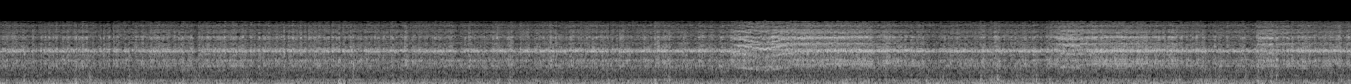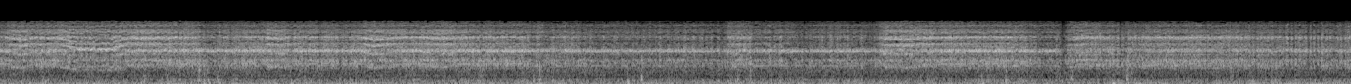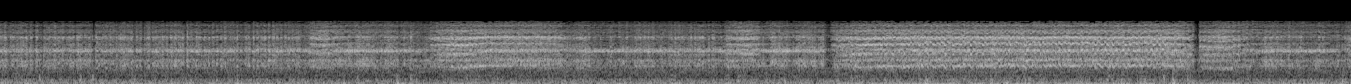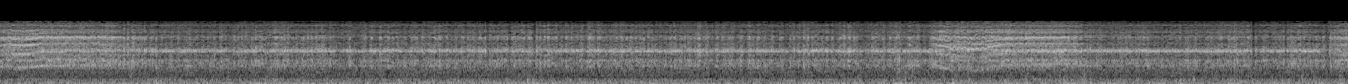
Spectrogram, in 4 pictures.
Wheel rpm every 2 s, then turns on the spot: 230, 230, 230, 220, 230, 230, 230, 230, 230, 230, 230, 230, 230, 230, 230, 220, 230, 210, 200, 220, 230, 230, 230, 230, 230, 230, 230.
none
